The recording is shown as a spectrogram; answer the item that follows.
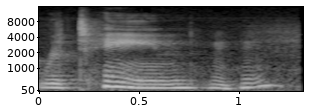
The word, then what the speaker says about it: Retayne: One of them is called Retain, and it's we'll put it up on the we'll put a link on the screen. Yeah, and a link to it. It's spelled Retayne, and it helps to catch the dye.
